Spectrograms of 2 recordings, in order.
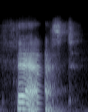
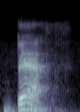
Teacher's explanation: when you hear an American speaker, right, or someone from a different English dialect, you can have this ah for a trap, ah. So some speakers, instead of saying fast, they say fast.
